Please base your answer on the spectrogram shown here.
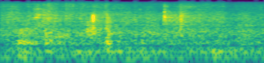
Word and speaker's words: Farstad: I don't want to pull it, but I do want to acknowledge that Jennifer Farsted's name is spelled incorrectly. And I apologize to Jennifer for that. It's Farstad, not Farstad.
